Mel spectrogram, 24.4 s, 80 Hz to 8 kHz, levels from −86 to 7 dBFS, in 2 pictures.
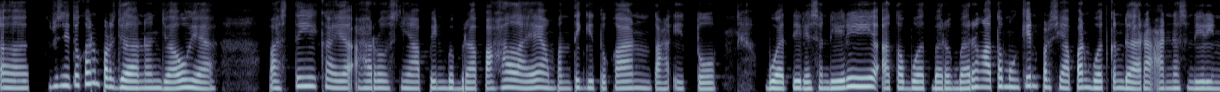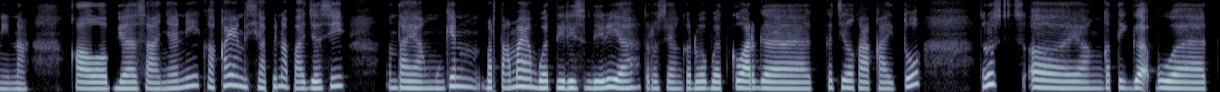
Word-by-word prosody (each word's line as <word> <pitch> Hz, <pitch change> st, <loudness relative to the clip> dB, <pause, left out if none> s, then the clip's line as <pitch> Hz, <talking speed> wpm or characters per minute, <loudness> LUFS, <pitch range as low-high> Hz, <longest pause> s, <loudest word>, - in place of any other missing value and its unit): Eee, 225 Hz, -1 st, 0 dB, 0.2 s
terus 280 Hz, +3 st, -4 dB
itu 310 Hz, +1 st, 0 dB
kan 360 Hz, -, +3 dB
perjalanan 225 Hz, -3 st, +3 dB
jauh, 215 Hz, +3 st, +3 dB
ya. 210 Hz, -1 st, -1 dB, 0.5 s
Pasti 275 Hz, +6 st, -1 dB
kayak, 220 Hz, -3 st, -1 dB
harus 220 Hz, 0 st, -3 dB
nyiapin 215 Hz, 0 st, -3 dB
beberapa 205 Hz, -1 st, -2 dB
hal, 240 Hz, +2 st, 0 dB
lah 215 Hz, -, 0 dB
ya, 225 Hz, -, +2 dB
yang 215 Hz, -, -4 dB
penting, 210 Hz, +2 st, -5 dB
gitu 205 Hz, -2 st, -5 dB
kan. 220 Hz, +1 st, -2 dB
Entah 200 Hz, -1 st, -4 dB
itu 205 Hz, -1 st, -6 dB, 0.7 s
buat 210 Hz, -2 st, +4 dB
diri 215 Hz, -2 st, +3 dB
sendiri, 230 Hz, +6 st, +4 dB
atau 215 Hz, 0 st, -1 dB
buat 210 Hz, 0 st, +1 dB
bareng-bareng, 210 Hz, +4 st, +1 dB
atau 245 Hz, +3 st, +1 dB
mungkin 275 Hz, +3 st, -1 dB
persiapan 230 Hz, -1 st, -1 dB
buat 220 Hz, 0 st, +2 dB
kendaraannya 210 Hz, 0 st, -1 dB
sendiri, 210 Hz, -1 st, 0 dB
nih. 195 Hz, -1 st, -6 dB
Nah, 190 Hz, 0 st, -5 dB, 0.4 s
kalau 200 Hz, -1 st, +3 dB
biasanya 205 Hz, 0 st, 0 dB
nih, 280 Hz, +3 st, 0 dB
Kakak 260 Hz, +4 st, -1 dB
yang 285 Hz, -, 0 dB
disiapin 245 Hz, +3 st, -4 dB
apa 210 Hz, -3 st, -2 dB
aja, 215 Hz, -, +3 dB
sih? 280 Hz, +5 st, -2 dB, 0.4 s
Entah 225 Hz, -1 st, 0 dB
yang 215 Hz, -1 st, +1 dB
mungkin, 255 Hz, +2 st, -1 dB
pertama 230 Hz, +4 st, +1 dB
yang 250 Hz, -2 st, +3 dB
buat 220 Hz, 0 st, +5 dB
diri 225 Hz, 0 st, +5 dB
sendiri, 220 Hz, +2 st, +3 dB
ya. 225 Hz, +2 st, 0 dB
Terus 210 Hz, +1 st, -6 dB
yang 205 Hz, -1 st, -4 dB
ke-2, 210 Hz, +1 st, +1 dB
buat 210 Hz, -1 st, +1 dB
keluarga 220 Hz, -1 st, +4 dB, 0.6 s
kecil 230 Hz, 0 st, 0 dB
Kakak 205 Hz, -1 st, -3 dB
itu, 280 Hz, +8 st, +1 dB, 0.6 s
terus, 325 Hz, +4 st, +4 dB, 0.3 s
eee, 225 Hz, -3 st, +3 dB
yang 210 Hz, 0 st, -5 dB
ke-3 220 Hz, -1 st, +1 dB
buat 210 Hz, -2 st, +3 dB
220 Hz, 160 wpm, -23 LUFS, 210-235 Hz, 0.7 s, buat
